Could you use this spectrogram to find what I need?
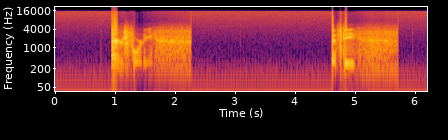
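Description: A man speaks briefly over a headset radio, crackly and close.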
